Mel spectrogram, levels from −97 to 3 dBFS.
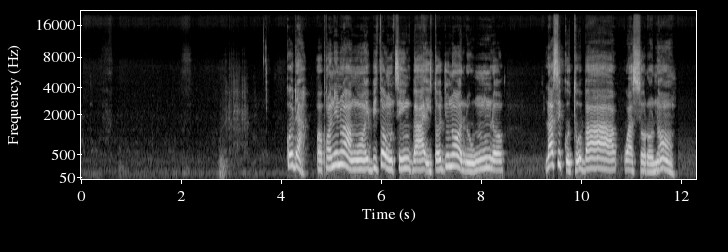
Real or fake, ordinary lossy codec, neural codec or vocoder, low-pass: fake; none; vocoder, 44.1 kHz, 128 mel bands, Pupu-Vocoder; 19.8 kHz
